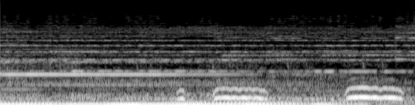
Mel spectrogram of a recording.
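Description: An owl hooting in a forest, two short paired hoots, each a rising-then-falling call, heard at moderate distance over a low, steady background rumble.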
